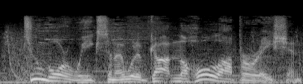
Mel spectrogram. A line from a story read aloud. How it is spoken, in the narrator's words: Tall grumbled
